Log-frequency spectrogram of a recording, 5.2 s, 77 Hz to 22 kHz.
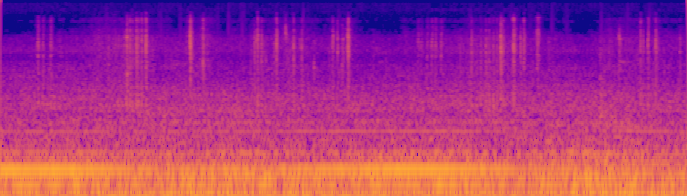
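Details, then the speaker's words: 2014 GMC Terrain driving at about 40 mph: a low, steady growl under the road noise, louder when turning loads one side and groaning worse when slowing down. Bad wheel bearing suspected, side not yet determined. "kind of hear it growing around I don't know probably 40 miles an hour so can already hear it there I can anyway especially when you're turning you kind of load one side of that bearing"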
